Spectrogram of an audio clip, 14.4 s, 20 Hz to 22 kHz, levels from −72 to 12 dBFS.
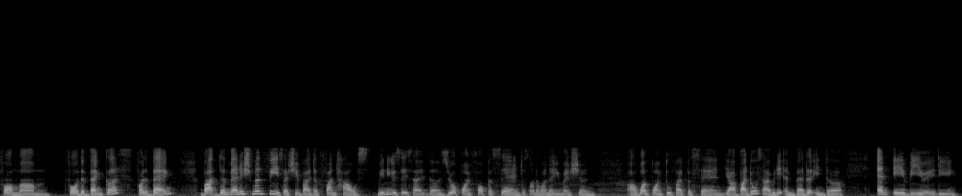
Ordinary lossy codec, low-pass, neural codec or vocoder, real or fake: none; 5.4 kHz; none; real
